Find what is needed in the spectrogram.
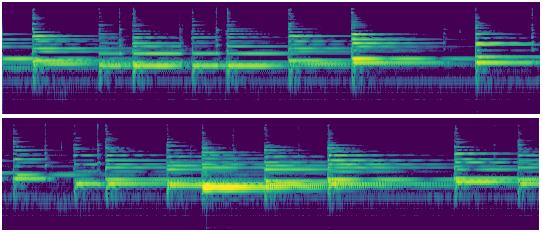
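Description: Harp playing a slow melody of plucked notes, about one to two a second, each ringing on, over a low left-hand note that sounds throughout.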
